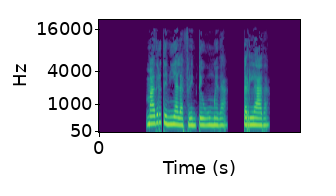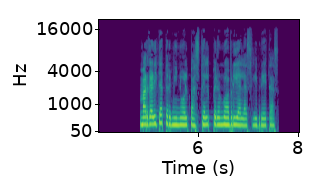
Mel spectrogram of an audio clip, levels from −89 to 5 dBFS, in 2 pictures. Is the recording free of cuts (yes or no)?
yes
